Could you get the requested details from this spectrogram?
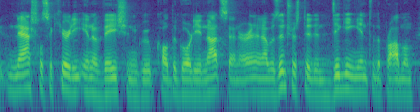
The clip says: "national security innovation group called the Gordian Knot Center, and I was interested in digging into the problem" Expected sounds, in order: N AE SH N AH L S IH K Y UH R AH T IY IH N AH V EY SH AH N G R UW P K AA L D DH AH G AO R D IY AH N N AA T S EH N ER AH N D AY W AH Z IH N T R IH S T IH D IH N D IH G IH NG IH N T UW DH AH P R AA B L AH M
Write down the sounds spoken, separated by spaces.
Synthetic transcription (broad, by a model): N AE SH N L S IH K Y UH R AH T IY IH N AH V EY SH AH N G R UW P K AA L D DH AH G AO R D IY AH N N AA T S EH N ER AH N AY W AH Z IH N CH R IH S T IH D IH N D IH G IH NG IH N T UW DH AH P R AA B L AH M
